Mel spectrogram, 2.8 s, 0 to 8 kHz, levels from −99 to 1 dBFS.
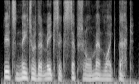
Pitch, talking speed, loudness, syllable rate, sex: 110 Hz, 170 wpm, -20 LUFS, 5.5 syllables/s, male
